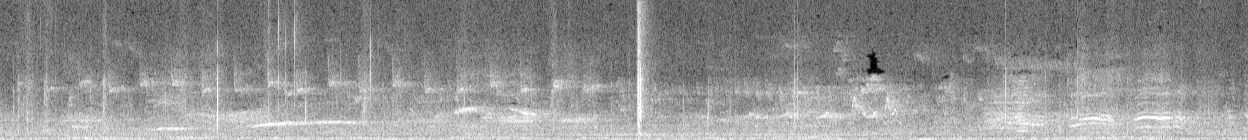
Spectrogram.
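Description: Birds singing and calling: short rising and falling chirps and warbled phrases over faint outdoor background noise. A few sharp clicks cut in, the loudest about six seconds in.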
